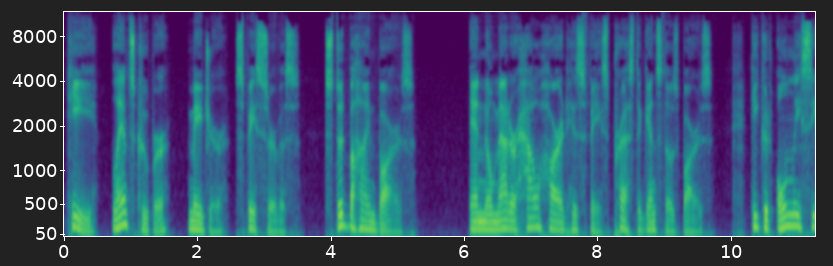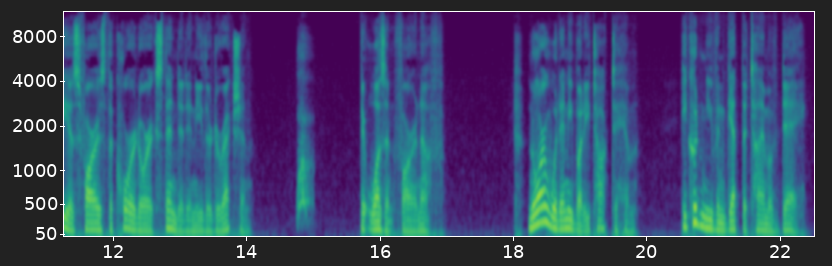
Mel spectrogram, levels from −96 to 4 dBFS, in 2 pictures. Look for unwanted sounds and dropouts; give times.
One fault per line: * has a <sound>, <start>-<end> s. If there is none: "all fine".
* has a bark, 14.7-15.0 s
